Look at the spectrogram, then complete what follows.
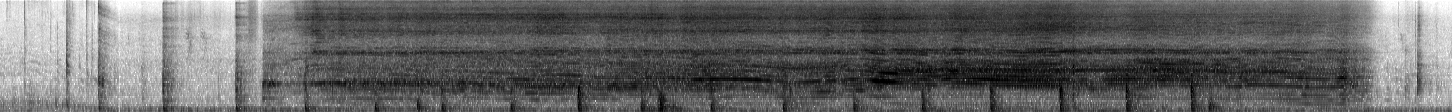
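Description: Handheld electric circular saw cutting through a thick timber plank: a few clicks, then the saw starts about three seconds in and runs loud for about ten seconds, its pitch wavering under load, with a regular tick about twice a second, before cutting off shortly before the end.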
